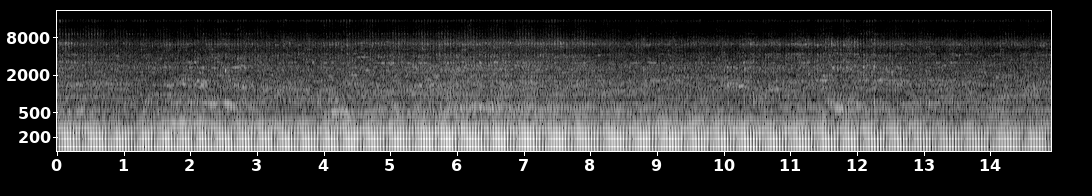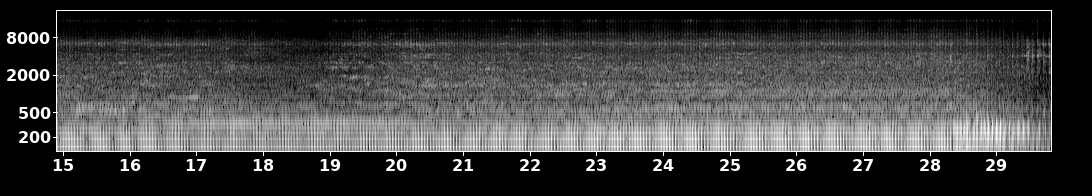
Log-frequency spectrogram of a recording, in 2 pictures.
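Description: Craftsman LT1000 riding lawn mower engine running steadily, then switched off with the key near the end, its pitch dropping quickly as it winds down to a stop.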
